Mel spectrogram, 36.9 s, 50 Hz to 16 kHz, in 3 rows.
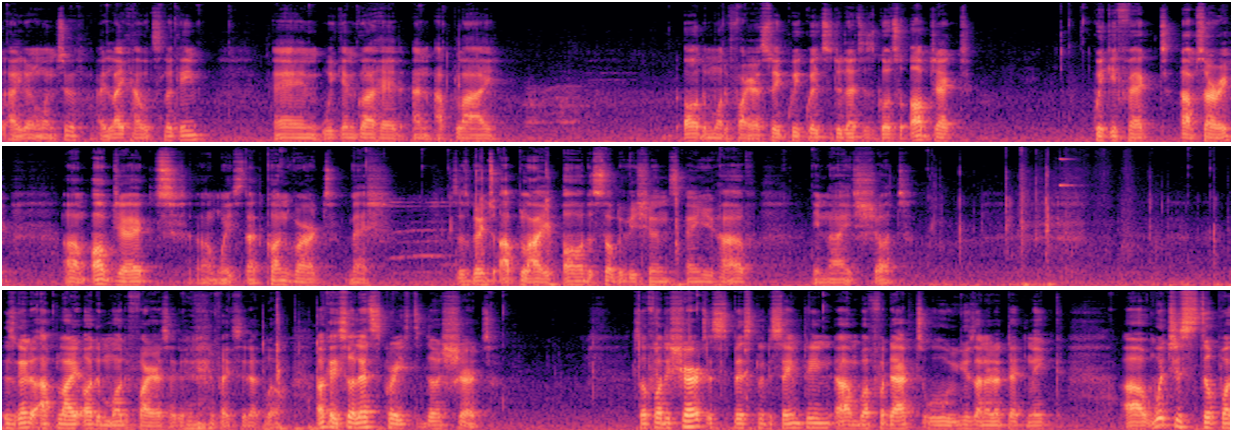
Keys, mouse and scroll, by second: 0.0 scroll down 1, 0.2-1.5 middle drag, 1.5 right click, 2.0-4.5 middle drag, 4.5 q, 7.2-12.0 drag, 16.4 middle click, 16.8 alt+w, 17.2 middle click, 17.5 alt+a, 17.8 scroll up 1, 18.3 middle click, 18.8 alt+w, 19.1 scroll down 1, 19.4-21.6 middle drag, 21.6 KP_1, 23.0 ctrl+s, 23.8 scroll down 1, 24.1 shift+middle click, 24.9-26.3 right drag, 26.3 middle click, 26.7 scroll up 2, 27.1 alt+a, 27.5 KP_1, 27.8-28.4 scroll down 2, 28.4 shift+middle click, 29.4 right click, 30.0-30.9 scroll up 2, 30.9 alt+a, 31.3 click, 31.8 shift+a, 33.7-36.8 middle drag.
